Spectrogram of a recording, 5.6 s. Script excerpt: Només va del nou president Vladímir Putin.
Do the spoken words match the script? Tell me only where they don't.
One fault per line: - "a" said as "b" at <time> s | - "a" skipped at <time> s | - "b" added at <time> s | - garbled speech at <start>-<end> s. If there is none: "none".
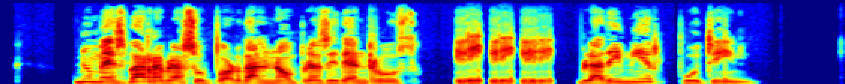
- "rebre suport" added at 1.0 s
- "rus" added at 2.5 s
